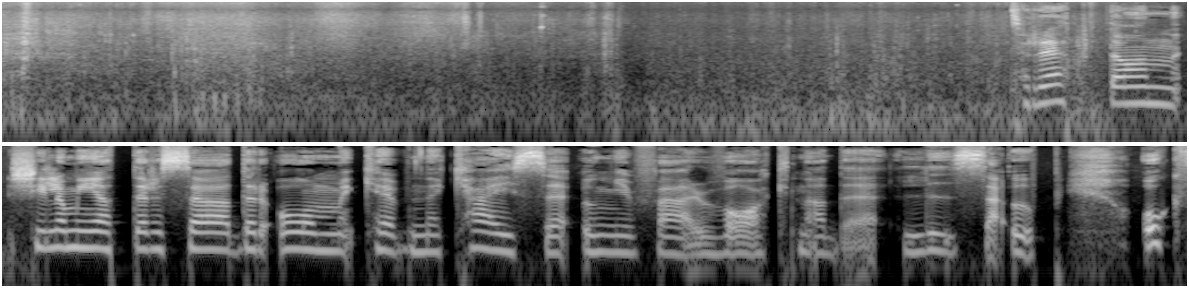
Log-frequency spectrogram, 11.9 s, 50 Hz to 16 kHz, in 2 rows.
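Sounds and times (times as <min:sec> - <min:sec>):
wind blowing across microphone: 0:00.0 - 0:06.4
speech: 0:05.1 - 0:11.8.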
